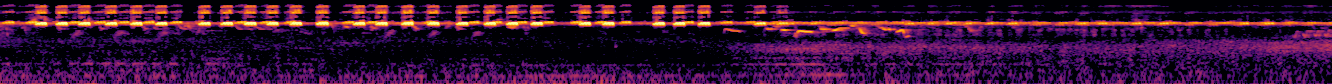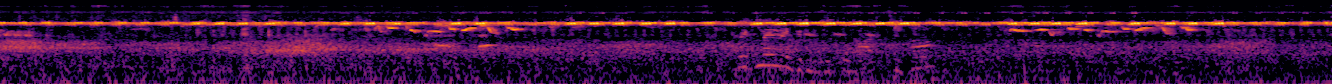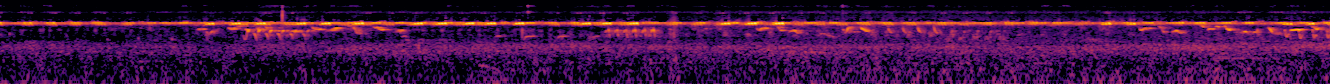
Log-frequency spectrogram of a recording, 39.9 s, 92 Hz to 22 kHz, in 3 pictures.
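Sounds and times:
bird song: 0.0 - 11.9, 12.8 - 13.8, 14.6 - 19.2, 23.3 - 25.7, 26.7 - 39.9
crickets chirping: 0.0 - 39.9.

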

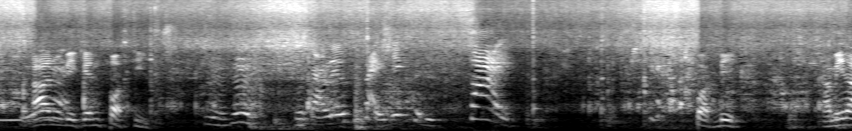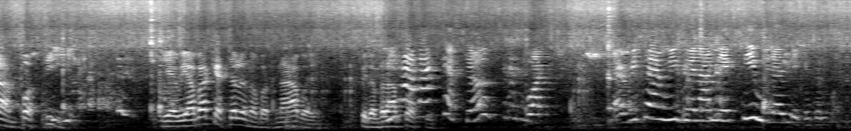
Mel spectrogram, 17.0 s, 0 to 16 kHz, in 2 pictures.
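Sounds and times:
metal spoon stirring and scraping: 0.0 - 12.9, 13.7 - 17.0
vegetables sizzling in oil: 0.0 - 17.0.

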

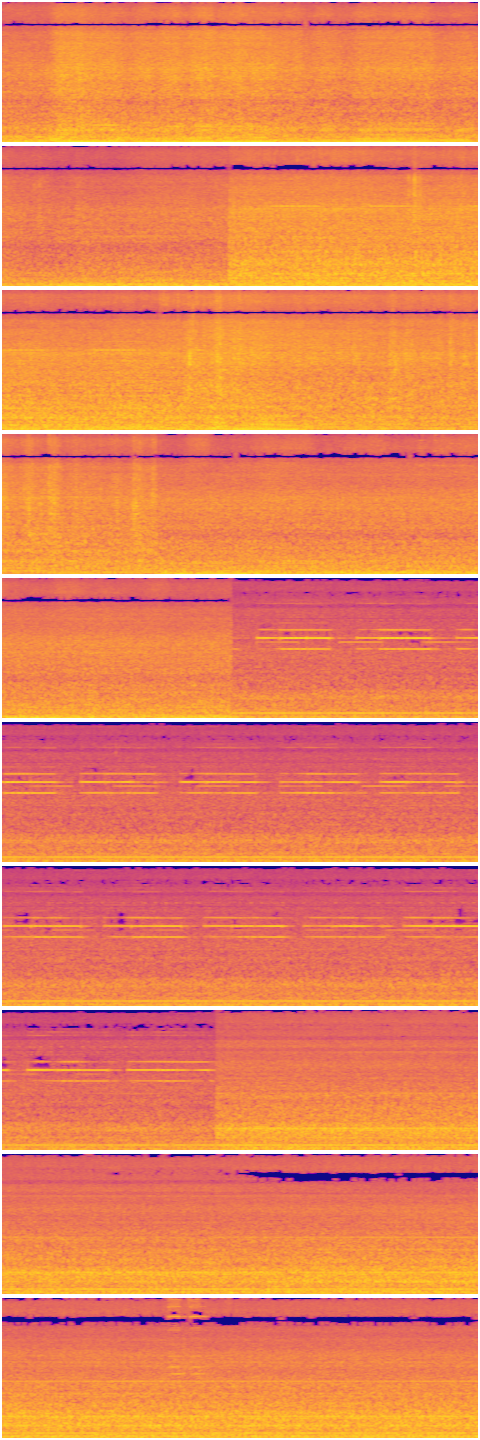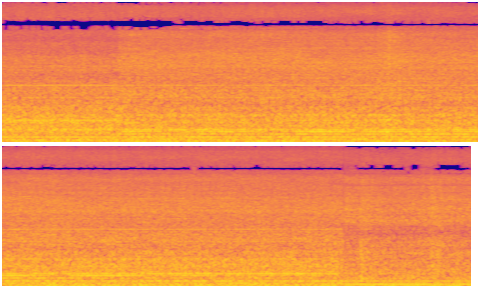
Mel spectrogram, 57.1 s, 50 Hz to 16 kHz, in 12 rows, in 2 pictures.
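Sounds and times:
heavy engines idling: 0.0 - 57.0
short high beeps: 21.6 - 35.4.

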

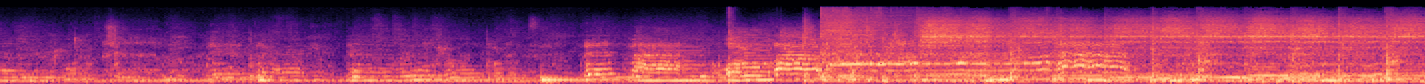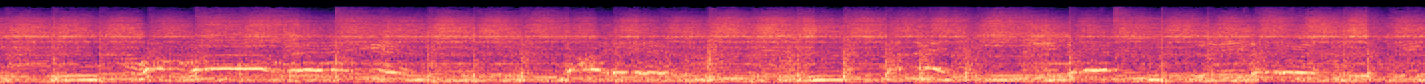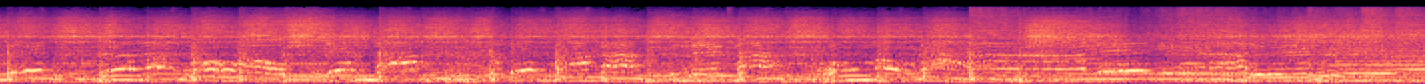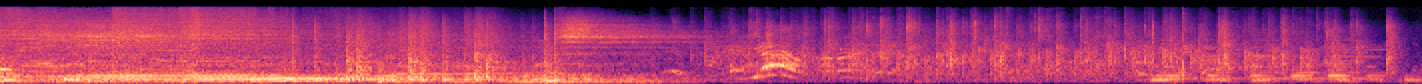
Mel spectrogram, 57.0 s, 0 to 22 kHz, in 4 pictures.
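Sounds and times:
electric bass: 0.0 - 49.6
distorted electric guitar: 0.0 - 50.0, 54.2 - 56.9
drum kit with cymbals: 8.0 - 50.6.

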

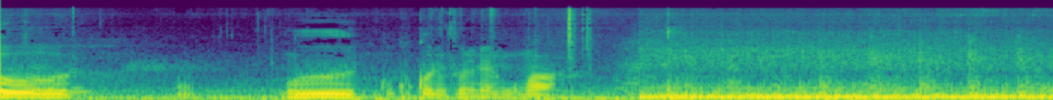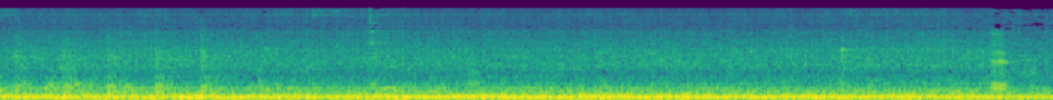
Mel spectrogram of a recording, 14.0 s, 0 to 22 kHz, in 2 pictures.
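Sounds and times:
engine idling: 4.3 - 14.0.

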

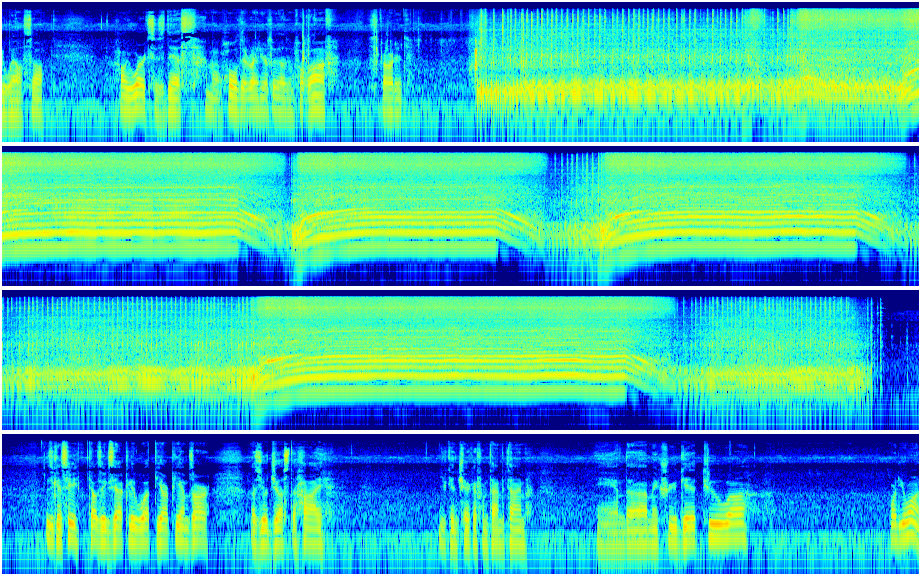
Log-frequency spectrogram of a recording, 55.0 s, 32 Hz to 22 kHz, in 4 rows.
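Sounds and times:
chainsaw engine revving: 6.9 - 40.8.

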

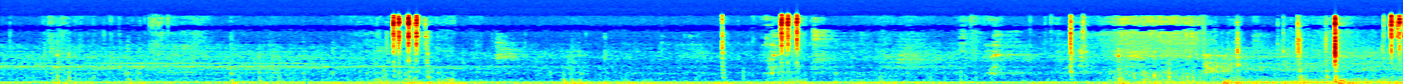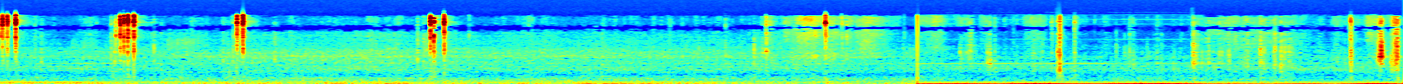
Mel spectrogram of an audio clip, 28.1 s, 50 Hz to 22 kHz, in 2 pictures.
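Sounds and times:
loud low rumble: 23.1 - 28.0.

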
